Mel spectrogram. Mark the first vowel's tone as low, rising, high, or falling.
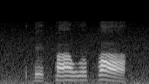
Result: low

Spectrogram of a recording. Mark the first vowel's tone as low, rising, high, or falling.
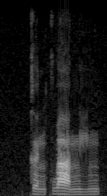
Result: low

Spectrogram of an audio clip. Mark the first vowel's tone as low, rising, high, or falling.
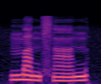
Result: falling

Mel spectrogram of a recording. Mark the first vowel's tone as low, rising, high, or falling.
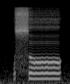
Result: high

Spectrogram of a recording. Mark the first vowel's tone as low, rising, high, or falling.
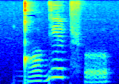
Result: low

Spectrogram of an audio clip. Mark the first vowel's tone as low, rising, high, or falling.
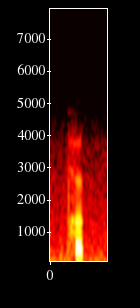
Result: high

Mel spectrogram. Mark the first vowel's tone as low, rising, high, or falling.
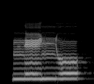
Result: high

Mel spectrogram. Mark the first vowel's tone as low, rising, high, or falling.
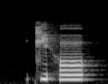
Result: high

